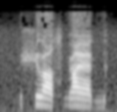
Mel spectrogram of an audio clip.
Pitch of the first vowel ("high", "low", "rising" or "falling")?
falling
